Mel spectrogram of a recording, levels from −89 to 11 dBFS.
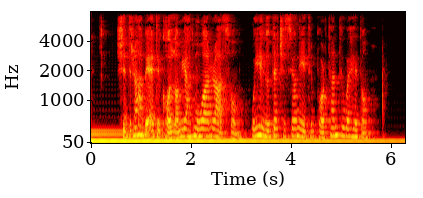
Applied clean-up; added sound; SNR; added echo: none; Piano; -2 dB; none.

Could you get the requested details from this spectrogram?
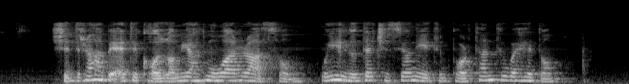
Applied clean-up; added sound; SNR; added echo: neural separator model SepFormer DNS4.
